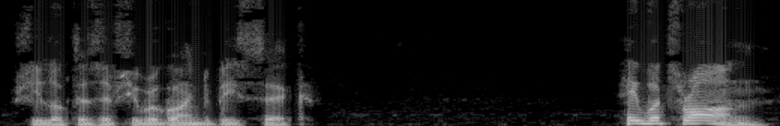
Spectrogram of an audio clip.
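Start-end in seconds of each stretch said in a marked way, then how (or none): 3.1-3.8 put-on high, eager boy calling out; boy's high, worried question; young boy voice. A narrator's reading. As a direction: voice him as a curious kid, pitched high. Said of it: "he asked her".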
